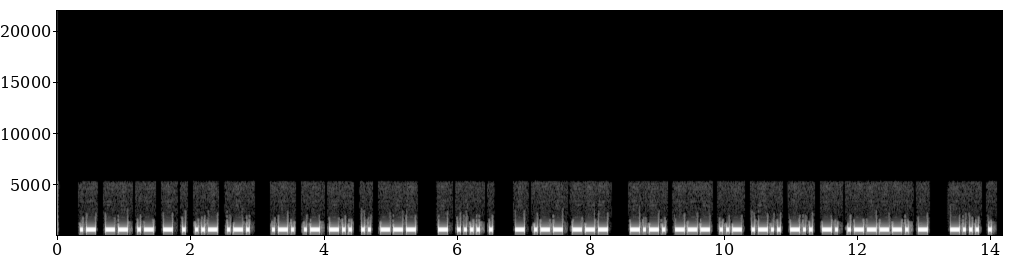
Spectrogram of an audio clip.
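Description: Morse code, heard as a keyed tone, about 25 wpm, 600 Hz. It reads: AMATEUR RADIO THE TWO COULDN'T BE
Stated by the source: Morse edition of the Foundations of Amateur Radio episodes.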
